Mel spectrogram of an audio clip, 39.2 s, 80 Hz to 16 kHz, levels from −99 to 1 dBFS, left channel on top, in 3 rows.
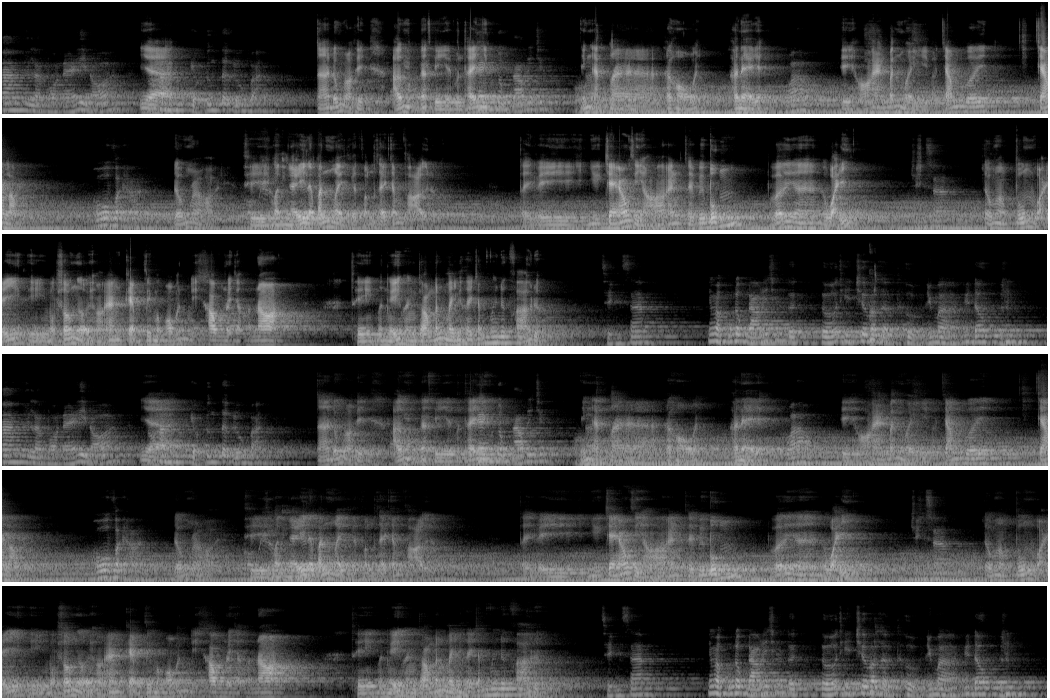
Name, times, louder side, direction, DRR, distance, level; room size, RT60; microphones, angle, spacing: voice 1, 0.0-1.5 1.8-3.3 4.8-5.3 5.9-6.8 7.3-7.5 9.8-10.2 14.2-14.8 16.0-16.9 23.3-23.5 24.4-24.9 33.7-34.2 35.0-36.1 36.4-39.0, equal, 10° right, 5 dB, 0.6 m, -41 dB
voice 2, 1.7-2.1 3.9-6.1 7.2-8.7 9.1-9.5 10.5-12.3 12.9-13.3 15.2-15.8 16.1-18.6 19.6-22.3 22.7-23.7 25.3-29.6 30.5-32.9, left 3 dB, 60° left, 9 dB, 0.5 m, -34 dB
sound 1, 7.1-25.3, left 1 dB, 80° right, 2.2 m, -44 dB
8.6 x 5.3 x 6.2 m, 2.5 s
head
